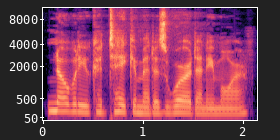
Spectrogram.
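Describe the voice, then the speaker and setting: A man playing a composed, pragmatic military commander in a video game, speaking in a formal, measured, tactical way. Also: a little high, dry recording, close to an everyday voice. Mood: firm, measured. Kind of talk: video game dialogue acting.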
